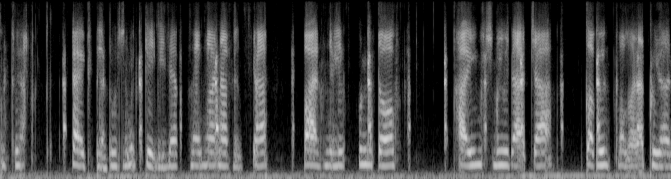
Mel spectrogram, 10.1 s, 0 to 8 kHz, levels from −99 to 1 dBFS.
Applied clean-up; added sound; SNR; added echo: neural diffusion model UNIVERSE++.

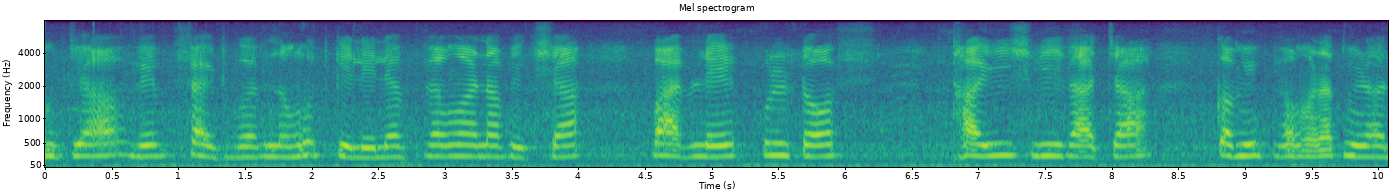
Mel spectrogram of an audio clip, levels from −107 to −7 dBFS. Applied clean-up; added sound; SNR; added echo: none; none; none; none.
